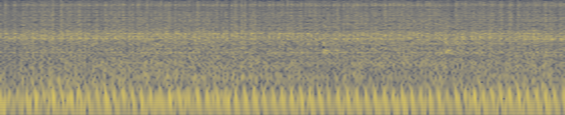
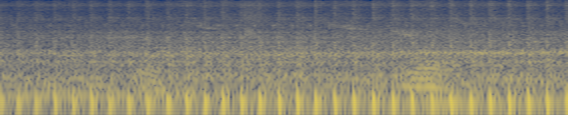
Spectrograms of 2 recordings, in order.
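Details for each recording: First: Xeon automatic scooter idling with a harsh, fast clattery "kemlitik/kemlotok" tick over a thin rattly exhaust beat, still noisy with the CVT parts removed; piston slap from worn cylinder and scored piston. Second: Scooter (Xeon) after engine repair, previously running rough: idles smooth and clear like new, steady even low thumps around three a second with no knocking, normal idle.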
